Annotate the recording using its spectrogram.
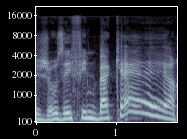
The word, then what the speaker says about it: Joséphine Baker: Bon, maintenant nous allons écouter Joséphine Baker. Of course, I'm pronouncing her name the French way. It's Joséphine Baker, but in France, everybody called her. Tout le monde disait Joséphine Baker, pas Baker.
